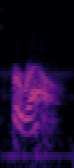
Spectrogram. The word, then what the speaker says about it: Pharrell: I think it's Pharrell. – Oh, good, I got it, wow. – Well, now you know. – Yeah. – It's funny, but you know what, if you said Pharrell Williams, I would know who you're talking about.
